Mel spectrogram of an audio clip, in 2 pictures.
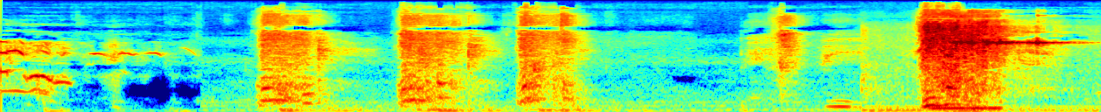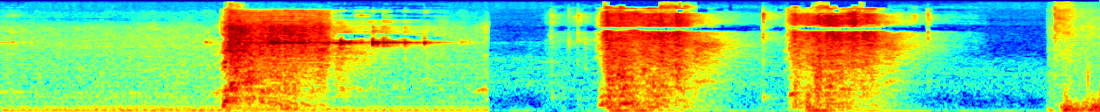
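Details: A series of short, forceful bursts of air through the nose, repeated several times; dog sneezing.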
